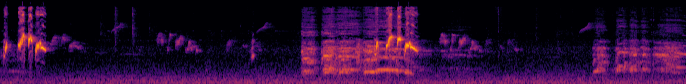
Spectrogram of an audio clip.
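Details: Forest-style song of a caged red-whiskered bulbul: short loud bursts of bright warbled notes separated by quiet gaps, one mixed with a rough, harmonic crowing, plus soft scattered chirps.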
